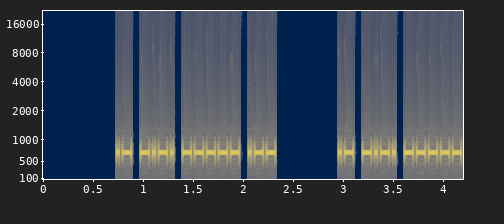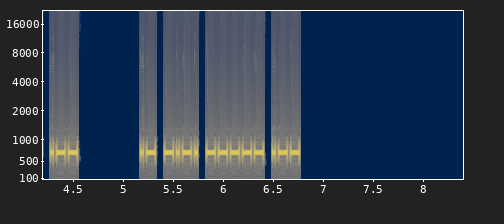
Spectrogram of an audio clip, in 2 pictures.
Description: Morse code, heard as a keyed tone, about 37 wpm, 700 Hz. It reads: AC0W AC0W AC0W
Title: USA Call Signs - 4 Characters - Repeated 3x - 40wpm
